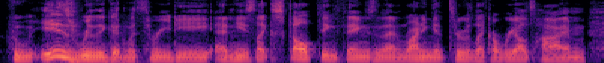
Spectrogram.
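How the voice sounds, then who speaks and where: A man's voice: on the low side, moderate pace, a little mellow, no room sound. A man talking as a podcast guest in casual interview chat, rambling with many fillers and restarts.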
